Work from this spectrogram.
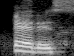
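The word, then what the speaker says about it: Pteris: सिलोप्स example Psilotum इसका लाइकोप्स सेलेजनेला और lycopodium स्पिनोप्स का इक्विसिडम टिरोप्स का ड्रायोप्टेरिस एडियांटम और टेरेिस पी साइलेंट है सबका।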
